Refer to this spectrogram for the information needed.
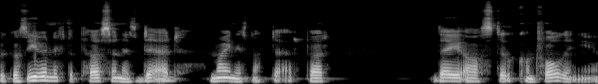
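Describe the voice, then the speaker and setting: Long, frequent pauses break up speech at a moderate pace, its dark, mellow tone and fairly even intonation. The recording is very clean with a silent background. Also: woman, very deep, low pitch for a woman. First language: not English (English is third language). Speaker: mental health vlogger. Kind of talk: personal monologue. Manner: halting.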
